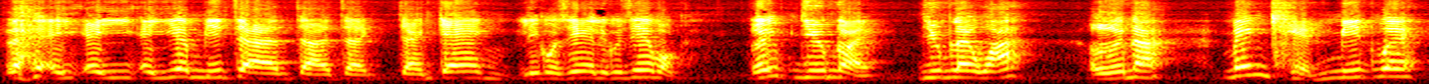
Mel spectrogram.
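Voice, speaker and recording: A woman co-hosting a wrestling podcast, rattling off a match recap at a quick clip. Her voice sits a little high, and she is loose and profane, jumping into the wrestlers' lines as she tells the story. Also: pushed and bright. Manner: fast, crude slang-filled storytelling, acting out wrestlers' lines. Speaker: podcast co-host. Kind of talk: casual wrestling recap chat.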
